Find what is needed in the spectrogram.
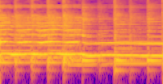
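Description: Ukulele strummed in a steady rhythm, about four strums a second, under a man singing one long held note that steps down slightly past the middle.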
